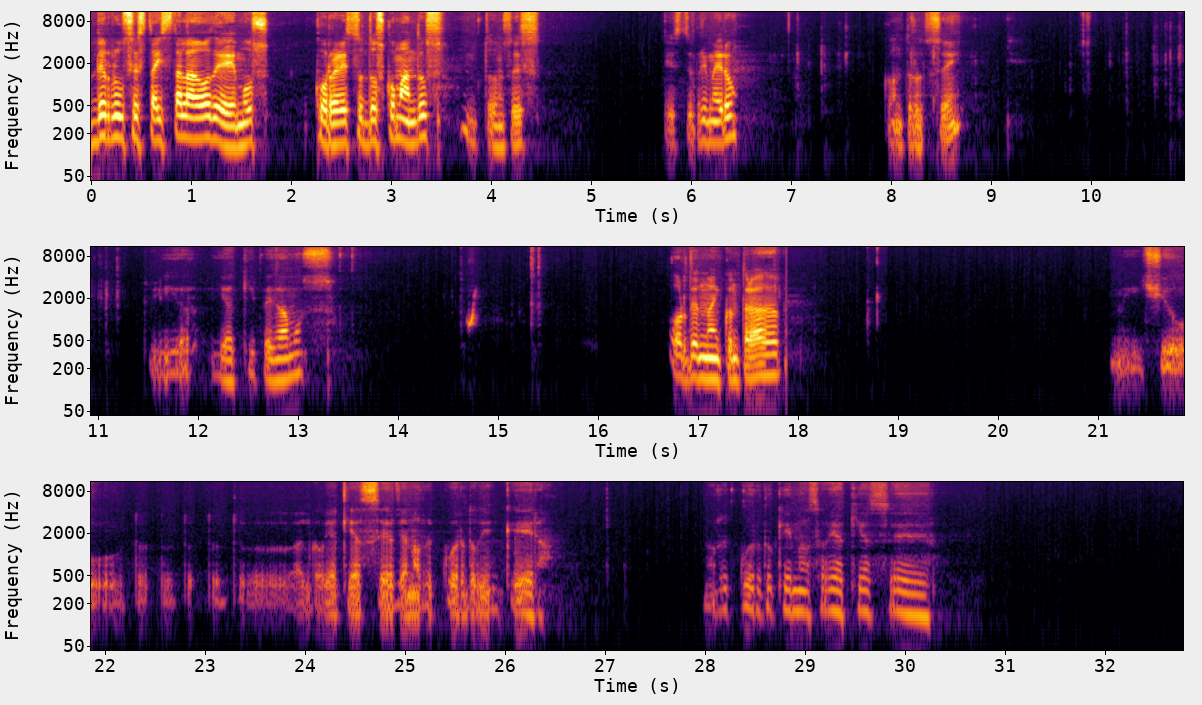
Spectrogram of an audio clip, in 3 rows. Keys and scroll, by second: 8.5 ctrl+c, 14.6 Right, 15.3 Return, 17.8 alt+Tab.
